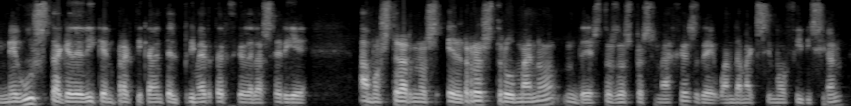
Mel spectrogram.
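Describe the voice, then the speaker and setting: With a lowish, slightly rough voice and a Castilian Spanish accent, this television and film reviewer explains his opinions in a conversational radio segment. The recording is muffled but has no echo.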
